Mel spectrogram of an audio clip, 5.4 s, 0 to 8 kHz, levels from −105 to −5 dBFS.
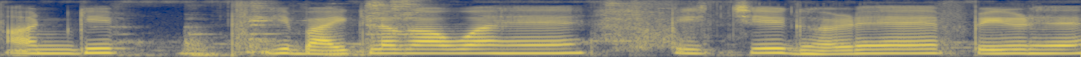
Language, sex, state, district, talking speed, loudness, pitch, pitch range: Hindi, female, Uttar Pradesh, Varanasi, 120 wpm, -17 LUFS, 215 Hz, 205-220 Hz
